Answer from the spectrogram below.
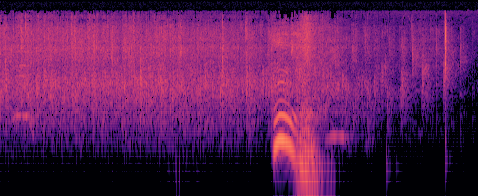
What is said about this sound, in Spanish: Ahora dar un aplauso fuerte a Jesús.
